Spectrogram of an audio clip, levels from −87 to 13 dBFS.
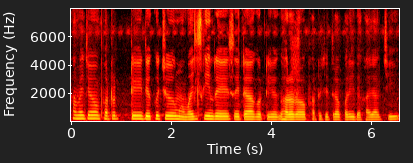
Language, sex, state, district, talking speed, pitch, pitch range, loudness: Odia, male, Odisha, Nuapada, 135 wpm, 185 Hz, 175-215 Hz, -20 LUFS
